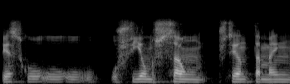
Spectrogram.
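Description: A man speaks at a medium pitch in a bright, sharp tone. The background is quiet. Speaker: film podcast co-host. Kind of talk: casual film review discussion.

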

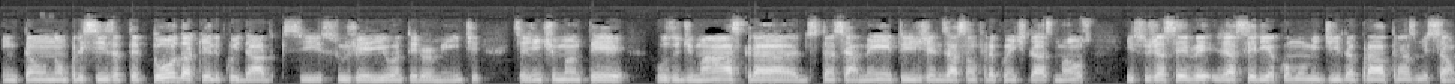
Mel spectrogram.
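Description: A man has an unremarkable speaking voice at a medium pitch. He talks at a fairly slow pace with fairly even intonation. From São Paulo, Brazil. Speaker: infectious disease doctor. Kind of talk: expert interview.

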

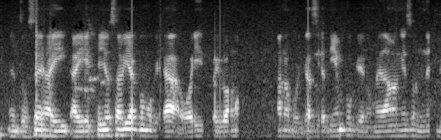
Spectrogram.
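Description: Monotone, flat intonation at a fairly quick pace, with big swings in loudness. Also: man, medium pitch for a man. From Puerto Rico. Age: 30s. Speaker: professional wrestler. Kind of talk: interview. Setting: video call.

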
